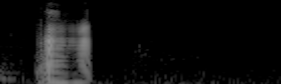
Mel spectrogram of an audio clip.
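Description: A single loud fart lasting about half a second, with a buzzy, rasping pitch.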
